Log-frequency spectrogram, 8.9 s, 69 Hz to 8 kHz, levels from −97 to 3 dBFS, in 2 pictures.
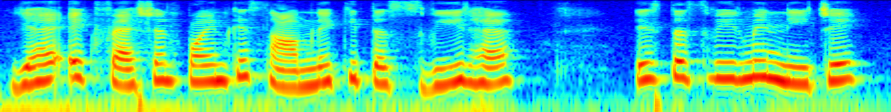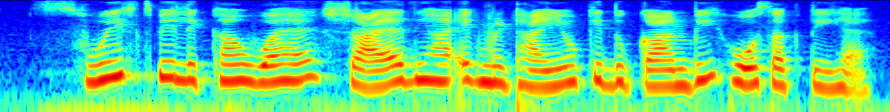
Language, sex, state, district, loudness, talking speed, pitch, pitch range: Hindi, female, Uttar Pradesh, Hamirpur, -15 LUFS, 190 wpm, 255 Hz, 230-275 Hz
